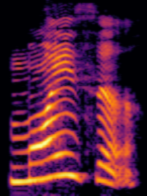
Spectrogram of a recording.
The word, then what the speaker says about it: Mäuse: house, which is a house in English, and Mäuse, which is the plural of a mouse.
